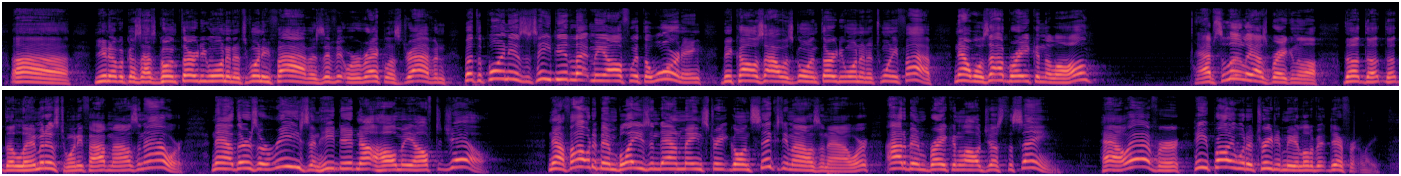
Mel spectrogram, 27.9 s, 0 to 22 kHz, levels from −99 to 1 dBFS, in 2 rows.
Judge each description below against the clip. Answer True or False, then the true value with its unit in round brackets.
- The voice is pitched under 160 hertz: False (240 Hz)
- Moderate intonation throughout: True (4.6 semitones)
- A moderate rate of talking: False (230 wpm)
